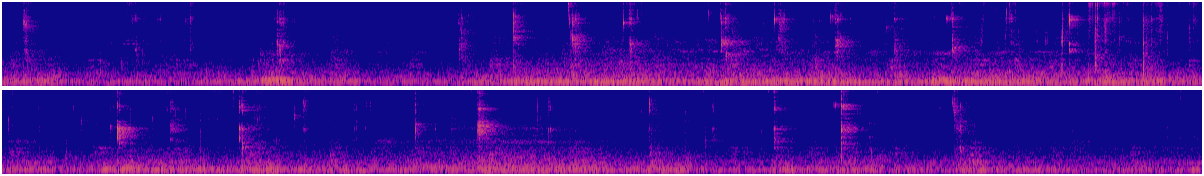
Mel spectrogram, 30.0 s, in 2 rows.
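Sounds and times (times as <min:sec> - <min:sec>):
chewing with wet smacks: 0:01.3 - 0:05.0, 0:05.6 - 0:22.0, 0:23.0 - 0:27.3
fingers mixing rice squishing: 0:05.6 - 0:21.1.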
